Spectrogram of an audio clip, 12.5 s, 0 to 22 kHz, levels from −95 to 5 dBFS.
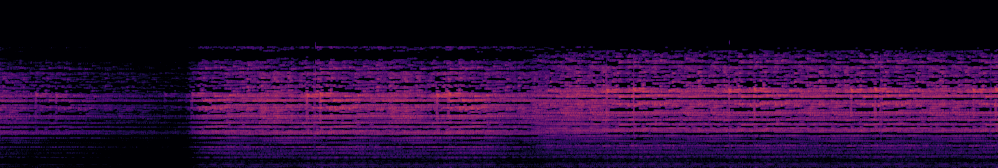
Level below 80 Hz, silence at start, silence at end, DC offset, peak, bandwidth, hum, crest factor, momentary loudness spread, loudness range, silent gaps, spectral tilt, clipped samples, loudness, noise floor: under -90 dBFS; 0 s; 0 s; under 0.1%; -26 dBFS; 16 kHz; none; 20 dB; 14 LU; 5 LU; none; 4.5 dB/octave; under 0.1%; -41 LUFS; -71 dBFS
